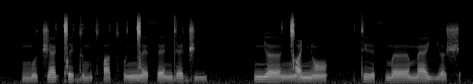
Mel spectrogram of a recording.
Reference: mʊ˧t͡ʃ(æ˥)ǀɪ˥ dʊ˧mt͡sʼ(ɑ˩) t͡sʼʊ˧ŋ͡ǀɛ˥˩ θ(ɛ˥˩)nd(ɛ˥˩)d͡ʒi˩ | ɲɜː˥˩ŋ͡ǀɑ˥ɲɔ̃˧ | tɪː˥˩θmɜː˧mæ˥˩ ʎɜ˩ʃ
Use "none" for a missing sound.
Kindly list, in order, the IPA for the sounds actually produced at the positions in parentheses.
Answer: æ˥, ɑ˩, ɛ˥˩, ɛ˥˩

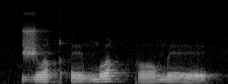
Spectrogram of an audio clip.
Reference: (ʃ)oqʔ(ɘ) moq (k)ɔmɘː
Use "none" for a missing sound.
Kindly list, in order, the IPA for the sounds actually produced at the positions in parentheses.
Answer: ʒ, ɘ, k

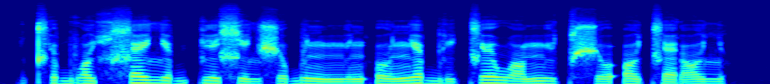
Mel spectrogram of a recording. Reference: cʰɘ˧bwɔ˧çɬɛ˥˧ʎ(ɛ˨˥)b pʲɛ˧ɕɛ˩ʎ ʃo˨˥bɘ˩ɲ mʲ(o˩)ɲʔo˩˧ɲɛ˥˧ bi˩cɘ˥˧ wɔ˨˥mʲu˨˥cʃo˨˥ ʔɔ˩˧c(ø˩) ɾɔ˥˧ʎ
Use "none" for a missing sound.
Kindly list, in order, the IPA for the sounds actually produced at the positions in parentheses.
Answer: ɛ˨˥, o˩˧, ɛ˩

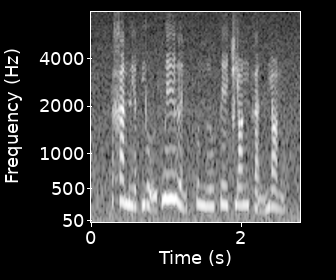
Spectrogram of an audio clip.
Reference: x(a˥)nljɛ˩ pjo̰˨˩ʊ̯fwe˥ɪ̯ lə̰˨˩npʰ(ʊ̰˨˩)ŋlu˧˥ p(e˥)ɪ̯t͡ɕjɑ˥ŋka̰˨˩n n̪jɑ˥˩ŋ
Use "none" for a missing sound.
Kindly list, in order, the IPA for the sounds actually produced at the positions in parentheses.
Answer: a˥˩, ʊ˥˩, e˥

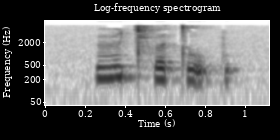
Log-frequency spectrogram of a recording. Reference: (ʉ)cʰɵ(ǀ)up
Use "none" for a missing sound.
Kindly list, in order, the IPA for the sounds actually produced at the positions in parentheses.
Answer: ʉ, t

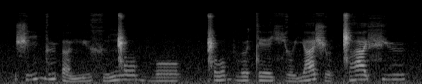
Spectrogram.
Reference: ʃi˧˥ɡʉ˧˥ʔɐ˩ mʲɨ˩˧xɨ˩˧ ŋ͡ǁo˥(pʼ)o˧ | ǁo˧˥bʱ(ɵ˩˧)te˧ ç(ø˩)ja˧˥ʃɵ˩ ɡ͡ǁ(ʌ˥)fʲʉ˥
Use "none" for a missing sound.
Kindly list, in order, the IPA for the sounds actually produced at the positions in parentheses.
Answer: bʱ, ɵ˧, ɵ˩, a˥

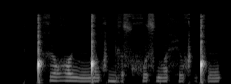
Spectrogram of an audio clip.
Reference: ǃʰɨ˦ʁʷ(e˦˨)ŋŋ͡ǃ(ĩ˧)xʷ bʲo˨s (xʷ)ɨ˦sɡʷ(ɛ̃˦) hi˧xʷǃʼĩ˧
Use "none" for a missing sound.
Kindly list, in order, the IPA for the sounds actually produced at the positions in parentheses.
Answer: i˦˨, ĩ˧, xʷ, ẽ˦

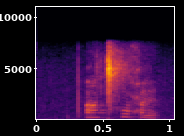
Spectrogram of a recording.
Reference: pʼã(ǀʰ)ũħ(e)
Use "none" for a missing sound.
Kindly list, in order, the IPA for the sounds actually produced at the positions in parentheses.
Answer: ǀʰ, e

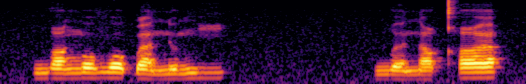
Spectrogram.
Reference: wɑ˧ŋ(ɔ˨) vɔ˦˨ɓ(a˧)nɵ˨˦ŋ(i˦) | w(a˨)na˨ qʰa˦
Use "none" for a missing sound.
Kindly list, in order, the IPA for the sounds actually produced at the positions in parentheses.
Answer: ɔ˦, a˨, i˦, ɐ˨

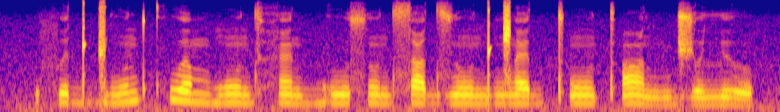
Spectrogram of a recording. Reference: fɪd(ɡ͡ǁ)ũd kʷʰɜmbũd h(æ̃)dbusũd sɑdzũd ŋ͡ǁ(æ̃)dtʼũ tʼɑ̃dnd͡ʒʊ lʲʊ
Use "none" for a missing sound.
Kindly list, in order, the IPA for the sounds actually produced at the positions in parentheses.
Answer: ɡ͡ǁ, æ̃, æ

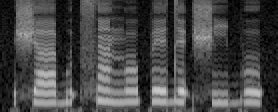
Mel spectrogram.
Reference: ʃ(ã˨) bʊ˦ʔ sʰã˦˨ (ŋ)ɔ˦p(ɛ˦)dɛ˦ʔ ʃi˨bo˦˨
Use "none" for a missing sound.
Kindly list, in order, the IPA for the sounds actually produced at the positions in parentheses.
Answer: ä˨, ŋ, ɛ˦

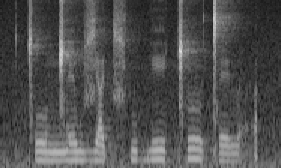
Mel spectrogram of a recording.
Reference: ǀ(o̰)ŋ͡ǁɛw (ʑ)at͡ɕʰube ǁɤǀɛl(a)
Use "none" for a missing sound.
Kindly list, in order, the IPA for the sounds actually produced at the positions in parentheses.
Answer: o, ʑ, a̰

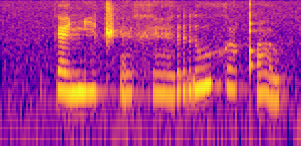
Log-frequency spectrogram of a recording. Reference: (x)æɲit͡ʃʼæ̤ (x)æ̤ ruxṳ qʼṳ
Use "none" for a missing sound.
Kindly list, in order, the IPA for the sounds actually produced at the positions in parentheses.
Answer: k, x

